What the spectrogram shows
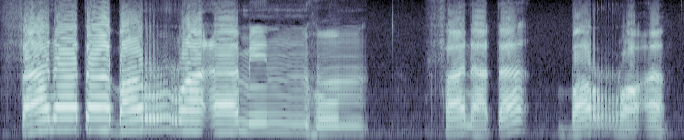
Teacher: فَنَتَبَرَّأَ مِنْهُمْ، فَنَتَبَرَّأَ، یہاں پر آپ دیکھیں کسی بھی حرف کو آپ نے لمبا نہیں کرنا، ٹھیک ہے؟ سب کے اوپر زبر ہے تو آپ نے کسی کو لمبا نہیں کرنا کیونکہ حرکات کو لمبا نہیں کرتے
